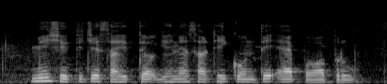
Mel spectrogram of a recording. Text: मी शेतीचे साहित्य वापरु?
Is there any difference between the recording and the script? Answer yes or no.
yes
